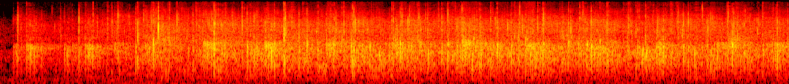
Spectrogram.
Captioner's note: audience clapping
